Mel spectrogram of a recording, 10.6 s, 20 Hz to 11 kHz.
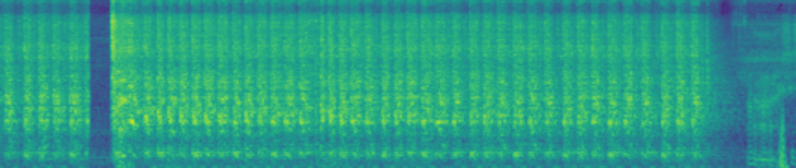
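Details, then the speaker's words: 1953 Mack A40 with a swapped 24-valve 5.9 Cummins diesel, starter possibly smoking. A long run of even cranking with a short break and a retry, but it never fires: cranking, no start, "so close". "she's so close"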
